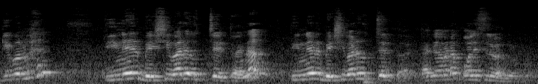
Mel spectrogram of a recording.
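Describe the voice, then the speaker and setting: A man giving a video lesson for students, spelling words out slowly letter by letter and asking questions he answers himself. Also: high-pitched, expressive, a little mellow. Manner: asks the viewers questions and answers them himself. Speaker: English tutor. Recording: echoey room, distant mic, faint background noise.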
